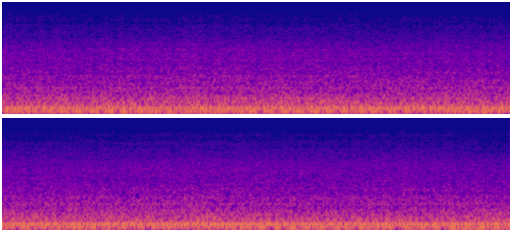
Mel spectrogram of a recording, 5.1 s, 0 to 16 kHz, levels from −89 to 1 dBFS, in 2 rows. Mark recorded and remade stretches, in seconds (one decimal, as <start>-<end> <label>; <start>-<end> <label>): 0.0-5.1 recorded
